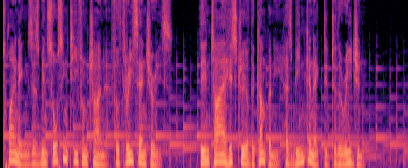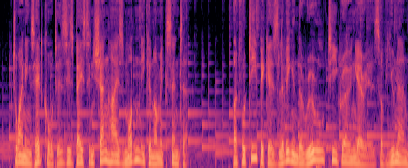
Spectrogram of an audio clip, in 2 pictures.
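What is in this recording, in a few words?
English South African M, accent of south africa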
